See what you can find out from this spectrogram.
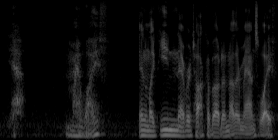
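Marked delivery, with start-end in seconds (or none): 0.2-1.6 low, soft, breathy confiding whisper. Retelling what a Pashtun man said about his girls: imitating a whisper. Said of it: "whispered it to me".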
